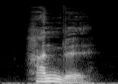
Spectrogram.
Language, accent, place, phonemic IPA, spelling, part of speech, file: German, Germany, Berlin, /ˈhandl̩/, Handel, noun, De-Handel.ogg
- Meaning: 1. deal 2. trade, trading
